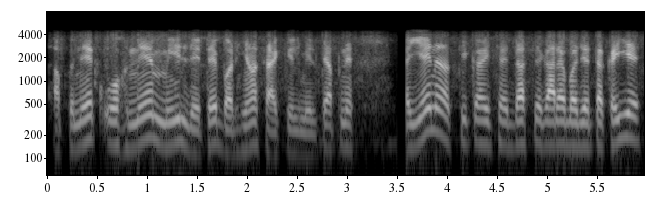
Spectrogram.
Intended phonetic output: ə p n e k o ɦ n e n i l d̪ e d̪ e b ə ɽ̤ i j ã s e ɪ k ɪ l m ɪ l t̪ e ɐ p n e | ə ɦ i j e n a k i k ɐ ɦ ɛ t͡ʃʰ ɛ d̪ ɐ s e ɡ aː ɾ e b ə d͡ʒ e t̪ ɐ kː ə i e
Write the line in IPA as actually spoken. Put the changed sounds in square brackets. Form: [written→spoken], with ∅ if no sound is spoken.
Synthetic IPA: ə p n e k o ɦ n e [n→m] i l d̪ e [d̪→t̪] e b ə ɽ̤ i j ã s [e→a] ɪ k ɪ l m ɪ l t̪ e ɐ p n e | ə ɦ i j e n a k i k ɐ ɦ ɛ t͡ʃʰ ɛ d̪ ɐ s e ɡ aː ɾ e b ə d͡ʒ e t̪ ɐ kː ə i e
